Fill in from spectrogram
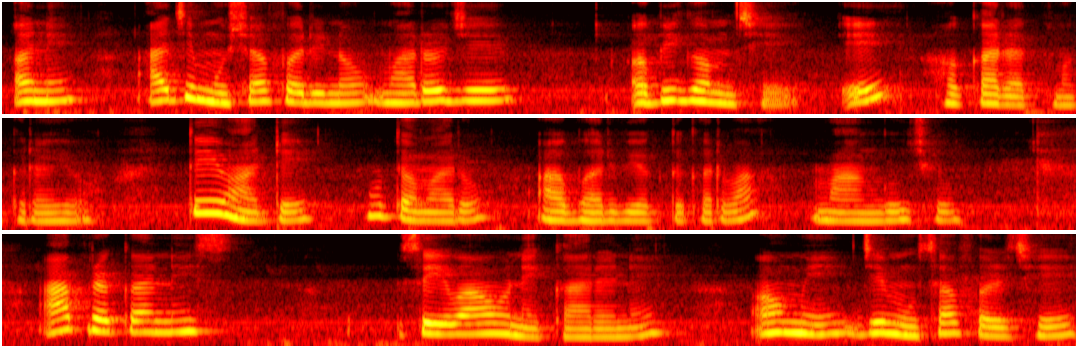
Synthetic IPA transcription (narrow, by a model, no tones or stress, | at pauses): əne | ad͡ʒemʊsafəɾinomaɾod͡ʒe | əbʱiɡəmt͡ʃʰḛ | ehəkaɾat̪məkɾəɦjo | t̪emaʈe | hũt̪əmaɾoabʱaɾʋjək̚t̪kəɾʋa | mãŋɡũt͡ʃʰũ | apɾəkaɾni | seʋaonekaɾəɳe | əmed͡ʒemʊsafəɾt͡ʃʰe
